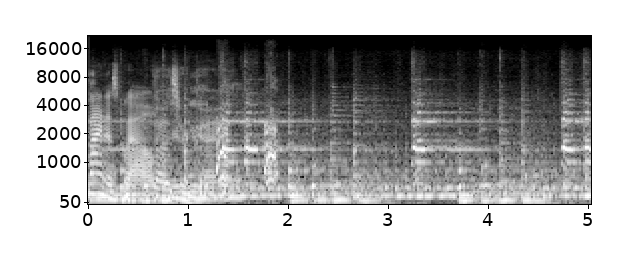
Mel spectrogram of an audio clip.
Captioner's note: dog barking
